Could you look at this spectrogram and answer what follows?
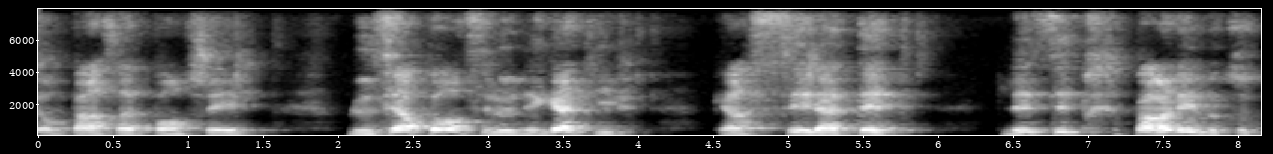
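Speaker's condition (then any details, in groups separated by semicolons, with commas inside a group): Multiple sclerosis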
